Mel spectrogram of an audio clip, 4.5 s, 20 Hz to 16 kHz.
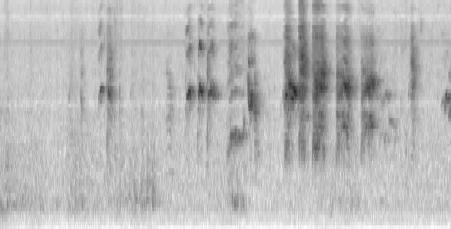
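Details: Budgerigar recorded 17 November 2024, giving scattered bright chirps and short squeaky notes that grow denser and louder after the second second, with a soft low murmur underneath early on.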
